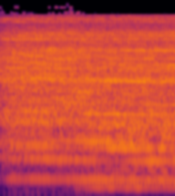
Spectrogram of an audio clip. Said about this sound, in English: That's the sound of a cutting machine at Motorport USA in Escondido. It's cutting Kevlar mesh one piece at a time. And then each piece is carefully sewn into a pair of protective pants that are made to order.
